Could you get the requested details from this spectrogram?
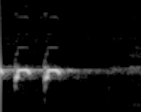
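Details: A local zebra dove, a recording used as a lure to draw replies from other zebra doves, gives two quick, soft, mellow cooing notes, then a long, faint, drawn-out hum at the same low pitch.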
